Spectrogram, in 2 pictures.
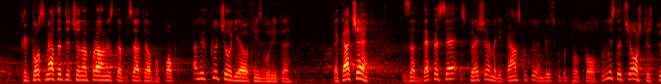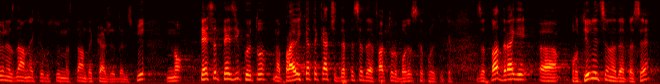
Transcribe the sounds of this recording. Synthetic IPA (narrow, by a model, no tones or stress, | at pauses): kɐkvɔsmʲjat̪ət̪ɛt͡ʃɛnɐpɾavilˠmist̪əɾpɾɛt̪sɛd̪at̪ɛlʲˠɐpopɔf | ɐmifklʲut͡ʃilˠəɡʲiɛvɐfizboɾit̪ɛ | t̪ɐkat͡ʃɛ | zɐd̪ɛpɛsɛst̪oɛʃɛɐmɛɾikanskot̪oiɐŋɡlijskot̪oposɔlˠst̪vomislʲɛt͡ʃɛɔʃt̪ɛst̪oinɛznamnɛkkəɡost̪oʊimɛst̪and̪ɐkaʒəd̪ɐlist̪oi | no | t̪ɛsət̪ɛzikoit̪ʊnɐpɾavixət̪ɐkat͡ʃɛd̪ɛpɛsɛd̪ɐɛfak̚t̪oɾobɤlˠɡəɾskət̪əpolit̪ikə | zɐt̪ovad̪ɾaɡ̟iəpɾot̪ivnit̪sənɐd̪ɛpɛsɛ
